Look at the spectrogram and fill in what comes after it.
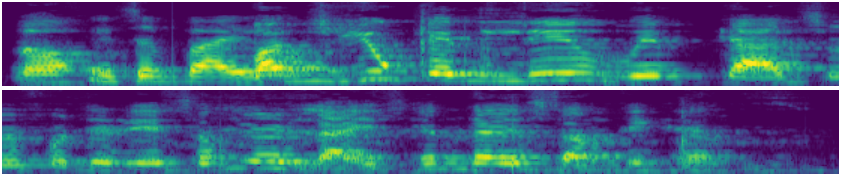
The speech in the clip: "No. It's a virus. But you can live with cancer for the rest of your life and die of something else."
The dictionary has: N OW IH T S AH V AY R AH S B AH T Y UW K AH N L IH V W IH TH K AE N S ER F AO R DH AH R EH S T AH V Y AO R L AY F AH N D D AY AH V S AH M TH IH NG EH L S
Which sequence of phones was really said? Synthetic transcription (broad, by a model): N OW IH T S AH B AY AH B AH T Y UW K AH N L IH V IH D K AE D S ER F AO R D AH R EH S AH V Y AO R L AY F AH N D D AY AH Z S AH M T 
